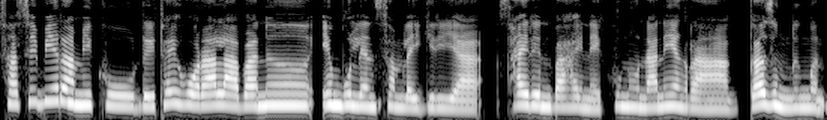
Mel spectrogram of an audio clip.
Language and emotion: Bodo, disgusted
